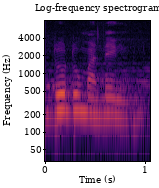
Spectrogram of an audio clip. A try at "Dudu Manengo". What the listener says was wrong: Sio Dodo, ni Dudu Manengo.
